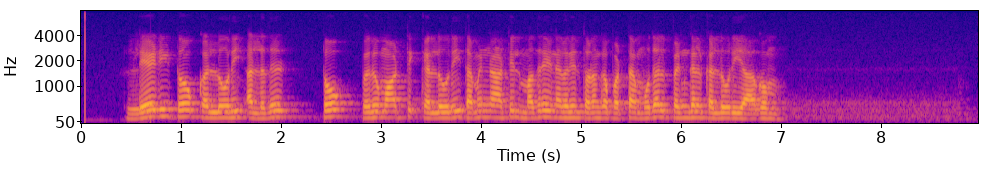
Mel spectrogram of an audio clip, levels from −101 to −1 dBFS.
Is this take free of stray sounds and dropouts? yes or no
yes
